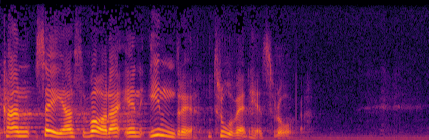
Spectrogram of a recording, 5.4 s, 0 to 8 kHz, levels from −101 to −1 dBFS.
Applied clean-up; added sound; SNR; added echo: none; none; none; none.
